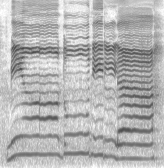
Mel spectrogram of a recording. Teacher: نون ساکن کے بعد، دال حروف اکفا میں سے ہے تو ادھر اکفا کریں گے، آواز کو ناک میں چھپا کر پڑھیں گے۔ دون اللہ، دو پہ وہ مدہ ہے، وہ ساکن سے پہلے دال کے اوپر پیش ہے تو وہ مدہ اللہ پر باریک پڑھا جائے گا، کیونکہ اللہ سے پہلے لفظ نون کے نیچے زیر آ گیا ہے تو ادھر اللہ کو باریک کر کے پڑھیں گے۔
